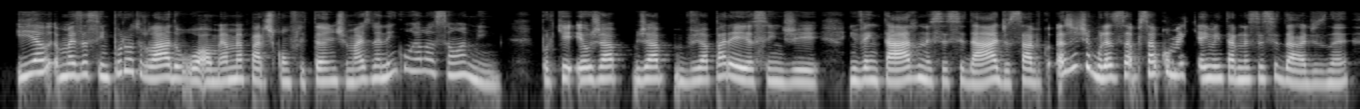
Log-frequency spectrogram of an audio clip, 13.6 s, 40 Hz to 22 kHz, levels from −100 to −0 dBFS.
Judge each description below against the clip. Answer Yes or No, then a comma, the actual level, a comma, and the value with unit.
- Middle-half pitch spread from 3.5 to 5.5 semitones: Yes, average, 4.6 semitones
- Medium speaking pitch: No, high, 225 Hz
